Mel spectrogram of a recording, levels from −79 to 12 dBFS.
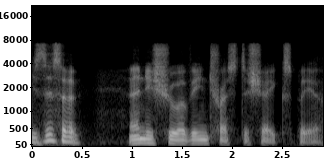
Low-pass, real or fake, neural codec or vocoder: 7.2 kHz; fake; codec, 16 kHz in and 24 kHz out, 0.9 kbps, LongCat-Audio-Codec, fine tuned four codebook decoder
